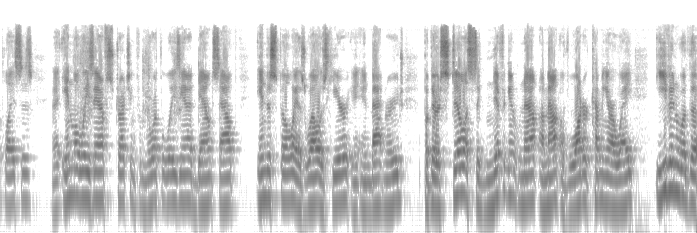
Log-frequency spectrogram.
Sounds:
Speech

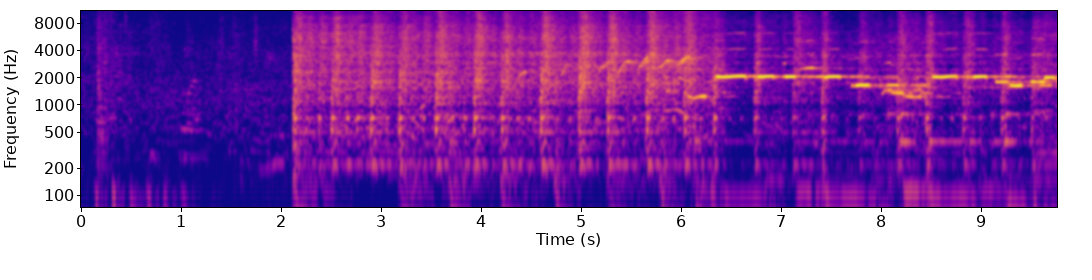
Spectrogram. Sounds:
Speech, Dance music, Music

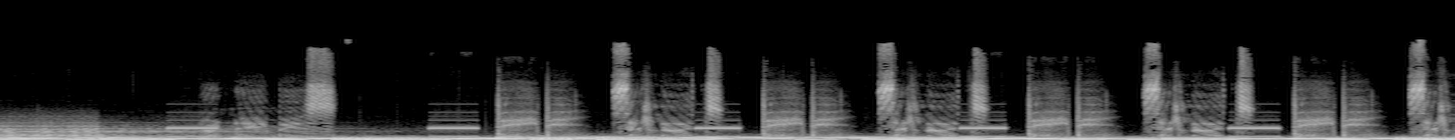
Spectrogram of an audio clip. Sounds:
Electronic music, Music

